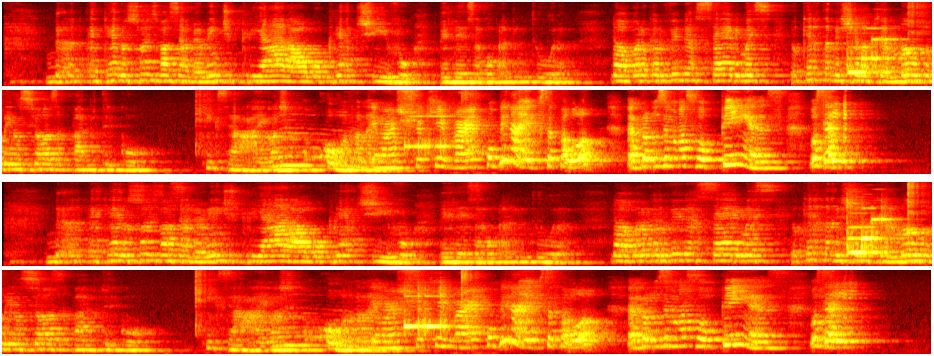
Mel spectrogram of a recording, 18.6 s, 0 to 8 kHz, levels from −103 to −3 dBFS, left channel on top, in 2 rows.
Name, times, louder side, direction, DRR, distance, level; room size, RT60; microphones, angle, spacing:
voice 1, 0.0-5.7 6.1-10.8 11.3-13.2 17.5-17.6, left 1 dB, 40° left, 3.5 m, -28 dB
sound 1, 8.4-9.1 11.2-11.3 13.3-13.9, right 7 dB, 85° right, 4.5 m, -19 dB
voice 2, 12.0-17.7, left 4 dB, 70° left, 1.9 m, -24 dB
27.5 x 17.0 x 2.7 m
head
